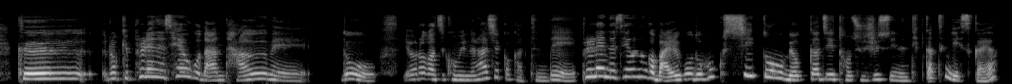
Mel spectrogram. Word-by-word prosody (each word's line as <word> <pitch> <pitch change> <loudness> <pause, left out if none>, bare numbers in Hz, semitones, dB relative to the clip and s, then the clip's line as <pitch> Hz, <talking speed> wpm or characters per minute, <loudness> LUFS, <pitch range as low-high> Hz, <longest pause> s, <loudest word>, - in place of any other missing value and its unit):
그렇게 265 - +5
플랜을 365 -2 -1
세우고 365 -3 -3
난 195 -3 -3
다음에도 205 -2 -3 0.2
여러 240 +4 -6
가지 230 -2 -3
고민을 210 -1 -4
하실 285 +5 -3
것 240 -5 -14
같은데 170 +1 -6
플랜을 355 -1 +3
세우는 355 +2 -4
거 280 - +3
말고도 240 +6 +2
혹시 395 - -1
또 320 -5 0
몇 205 -1 +1
가지 235 -1 -1
더 205 -4 -8
주실 200 +2 -7
수 230 -3 -2
있는 175 -2 -7
팁 - - -16
같은 - - -3
게 - - +2
있을까요? - - -4
240 Hz, 340 characters per minute, -25 LUFS, 205-315 Hz, 0.2 s, 그렇게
